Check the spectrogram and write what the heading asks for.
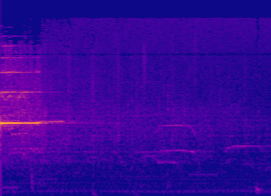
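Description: A sharp, high-pitched note sounds loud for about half a second and then fades, followed by faint audience chatter and a single low thump shortly before the end.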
